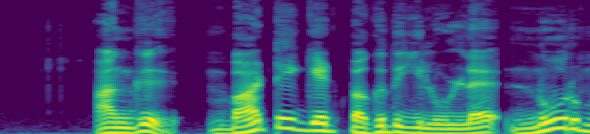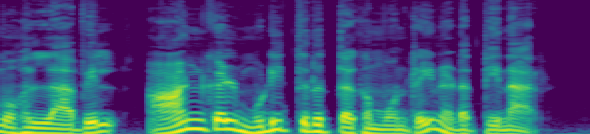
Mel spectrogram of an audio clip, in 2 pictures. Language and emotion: Tamil, neutral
